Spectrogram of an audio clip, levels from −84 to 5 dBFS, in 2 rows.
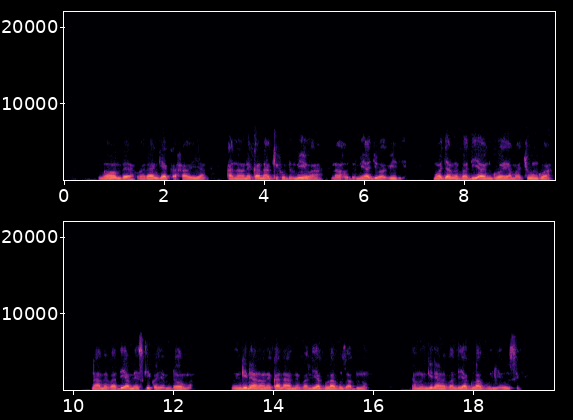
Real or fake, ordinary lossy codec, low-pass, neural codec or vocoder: real; Opus, 16 kbps; 7.2 kHz; none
